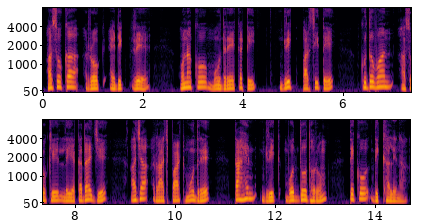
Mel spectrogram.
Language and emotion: Santali, neutral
